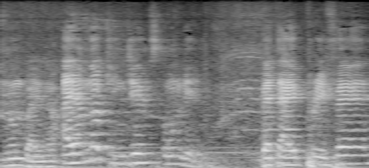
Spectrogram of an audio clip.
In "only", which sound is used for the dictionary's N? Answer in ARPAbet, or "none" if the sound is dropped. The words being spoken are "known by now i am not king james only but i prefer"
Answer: N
